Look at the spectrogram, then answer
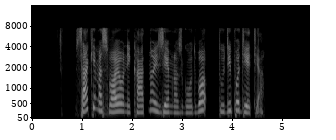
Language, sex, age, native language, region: Slovenian, female, 18-29, Slovenian, Central Slovenia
